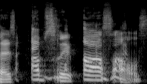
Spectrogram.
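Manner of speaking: high, put-on outraged rant.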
